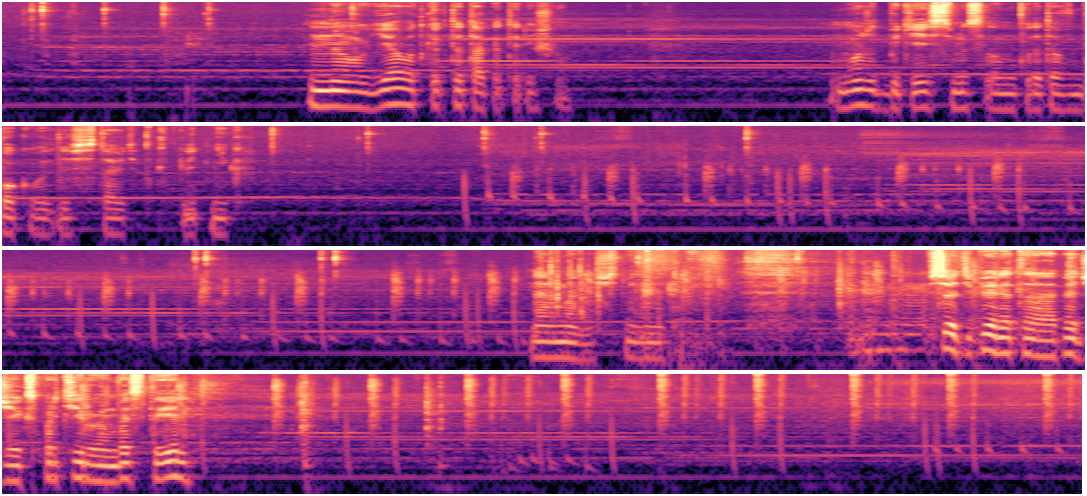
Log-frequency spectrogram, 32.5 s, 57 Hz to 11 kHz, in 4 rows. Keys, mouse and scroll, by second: 0.2 click, 0.5 scroll down 1, 0.7 right click, 1.2 scroll down 1, 1.5 right click, 2.7 scroll up 1, 3.2-8.5 right drag, 8.5 scroll down 1, 8.8-13.8 right drag, 13.8-15.3 scroll up 1, 17.6 click, 20.4 Escape, 20.6 scroll down 1, 20.8 right click, 21.1 scroll down 1, 21.5 scroll up 1, 21.8-24.2 drag, 24.2 right click, 25.3 scroll down 1, 26.9-28.9 scroll up 1, 28.9-30.5 scroll down 1.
